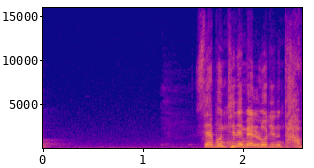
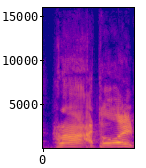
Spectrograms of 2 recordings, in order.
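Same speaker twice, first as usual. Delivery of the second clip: scary drill instructor; 5 semitones higher, 5 dB louder, much slower than usual. Retold or imitated. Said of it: "엄청 무섭게 막 날카롭게 이야기를 하거든요".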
